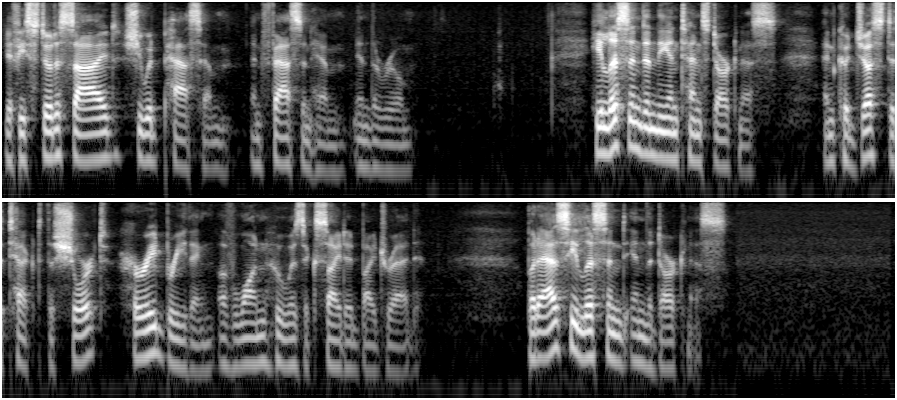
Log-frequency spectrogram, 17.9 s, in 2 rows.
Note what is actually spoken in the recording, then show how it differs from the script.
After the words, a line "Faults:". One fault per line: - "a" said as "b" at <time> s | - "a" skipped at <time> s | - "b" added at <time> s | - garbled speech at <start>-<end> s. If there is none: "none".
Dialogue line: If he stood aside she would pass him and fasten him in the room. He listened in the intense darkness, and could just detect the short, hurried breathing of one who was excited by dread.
If he stood aside she would pass him and fasten him in the room. He listened in the intense darkness, and could just detect the short, hurried breathing of one who was excited by dread. But as he listened in the darkness
Faults:
- "But as he listened in the darkness" added at 14.2 s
